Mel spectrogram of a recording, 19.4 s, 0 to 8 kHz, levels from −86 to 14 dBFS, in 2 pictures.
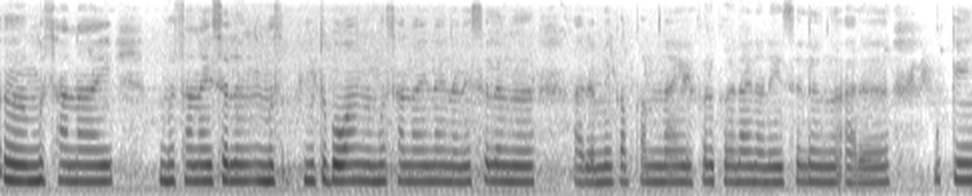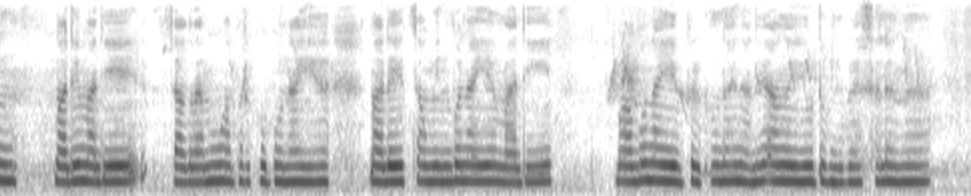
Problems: constant background noise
